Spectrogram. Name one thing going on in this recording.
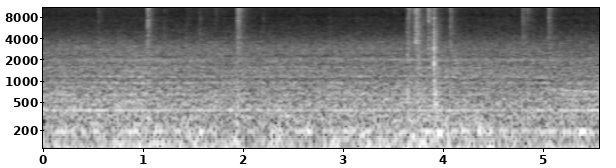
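Wheels click and knock over rail joints.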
